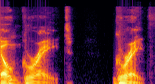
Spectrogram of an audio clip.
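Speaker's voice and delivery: sarcastic, falsely pleased, fake enthusiastic tone. Acting out a Nebraska fan's reaction to a coaching hire: put-on sarcastic tone. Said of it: "I'm being sarcastic".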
